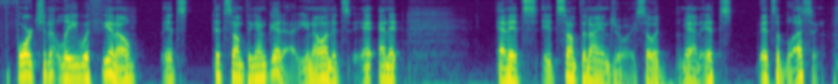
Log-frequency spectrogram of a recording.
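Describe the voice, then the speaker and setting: With an American accent and vocal fry, a medium-pitched man talks at a fairly quick pace while taking long, frequent pauses. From California, Atwater. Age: 30s. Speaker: recovering addict and fishing mentor. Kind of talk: interview testimony.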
